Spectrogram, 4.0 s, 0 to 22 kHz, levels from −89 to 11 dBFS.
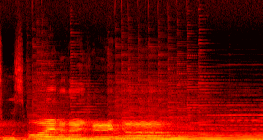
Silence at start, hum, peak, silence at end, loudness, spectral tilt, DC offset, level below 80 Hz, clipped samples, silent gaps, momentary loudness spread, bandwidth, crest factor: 0 s; none; -12 dBFS; 0 s; -29 LUFS; -5.5 dB/octave; under 0.1%; -50 dBFS; under 0.1%; none; 11 LU; over 20 kHz; 18 dB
